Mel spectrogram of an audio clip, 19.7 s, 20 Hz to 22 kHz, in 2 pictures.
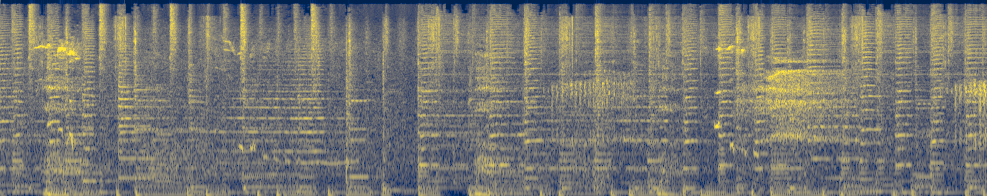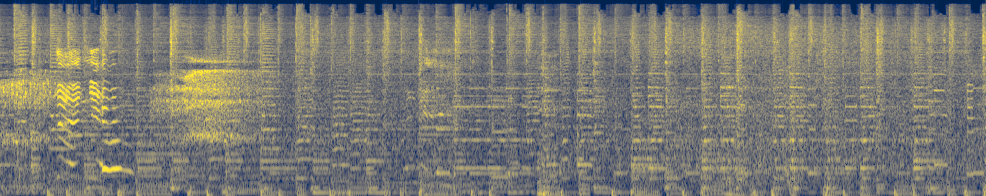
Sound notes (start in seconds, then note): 10.7 shout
